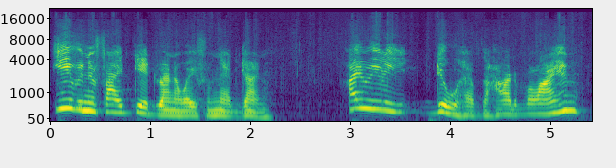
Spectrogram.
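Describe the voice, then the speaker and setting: An actor in a 1940s radio drama playing a timid, boastful, hesitant and naive detective. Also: male voice, on the high side, huge pitch swings, normal speed, lo-fi sound. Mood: sheepish. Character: timid, boastful male detective, sweet and hapless.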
